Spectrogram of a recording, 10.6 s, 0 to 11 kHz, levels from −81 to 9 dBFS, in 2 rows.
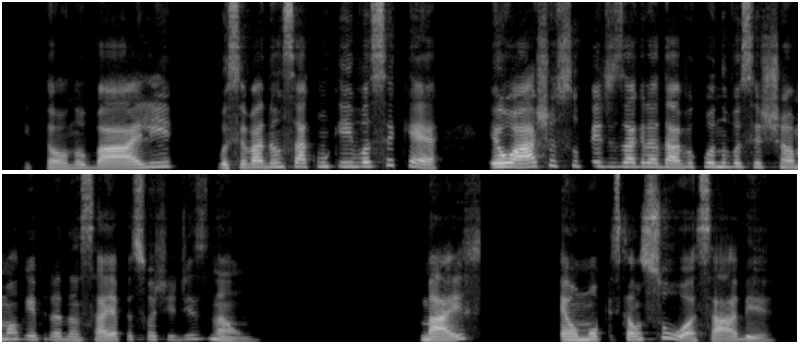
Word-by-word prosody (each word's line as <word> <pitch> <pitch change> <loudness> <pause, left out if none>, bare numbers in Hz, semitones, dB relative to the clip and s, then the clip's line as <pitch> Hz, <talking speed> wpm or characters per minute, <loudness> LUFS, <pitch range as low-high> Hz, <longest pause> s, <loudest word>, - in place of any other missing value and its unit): Então, 165 0 -5
no 195 +2 -5
baile 195 +9 +4 0.3
você 205 +1 -1
vai 225 +1 +3
dançar 250 +1 0
com 275 +2 -8
quem 275 -1 -6
você 285 +5 -1
quer. 220 - 0 0.3
Eu 250 +1 +8
acho 265 +8 +8
super 290 -1 -5
desagradável, 255 -3 -1
quando 255 0 -3
você 245 0 -4
chama 225 -2 -3
alguém 220 -1 -8
para 215 -3 -9
dançar 190 -1 -4
e 185 - +1
a - - -3
pessoa 215 +1 -7
te 215 -1 -16
diz 240 +4 -15
não. 160 -8 -5 1.1
Mas, 200 +5 +3 0.5
é 195 - +2
uma 195 +2 +1
opção 210 0 -3
sua, 230 - +1
sabe. 165 +1 -2
225 Hz, 180 wpm, -24 LUFS, 195-255 Hz, 1.1 s, Eu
